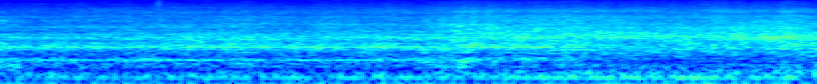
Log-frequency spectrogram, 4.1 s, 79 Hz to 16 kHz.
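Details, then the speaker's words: Western Pacific 921 Athearn model locomotive, likely second generation with brass flywheels, under 300 mA at full power: good start-up, steady even motor whir and gear hum; runs healthy and quick. "Next we got a Western Pacific 921. Don't see a light in this fella. Good start up. Sounds great."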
